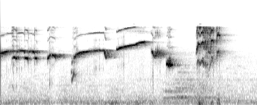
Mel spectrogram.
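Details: Oriental magpie-robin (kacer) singing 'gacor' with full filler phrases for training other birds: steady whistled phrases climbing gradually higher, a brief dropping note, then a harsh scratchy burst before fading.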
